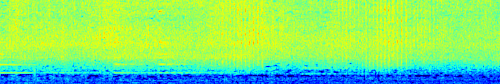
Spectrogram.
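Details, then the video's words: A shrill, pulsing cricket chorus on a prairie swells and ebbs gently. A faint cowbell tone rings steadily in the background. "Sounds from a Prairie Crickets and Cowbells"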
